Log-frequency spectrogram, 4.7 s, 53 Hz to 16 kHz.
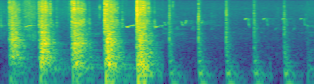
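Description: A van's sliding door, its panels filled with Owens Corning fiberglass batt insulation, is rolled and shut with 11 low thuds: five louder, longer, rattling bangs followed by six shorter, duller knocks. The door sounds very hollow and rattly, like an empty box, even while just rolling, and is judged worse than doors filled with spray foam.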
